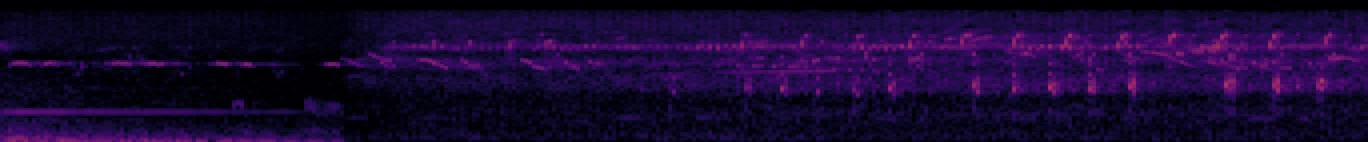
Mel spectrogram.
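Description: Natal spurfowl (Natal francolin) calling: a rapid series of short, sharp, high notes repeated several times a second, starting about two seconds in. Before the calls begin there is a low rumble.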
